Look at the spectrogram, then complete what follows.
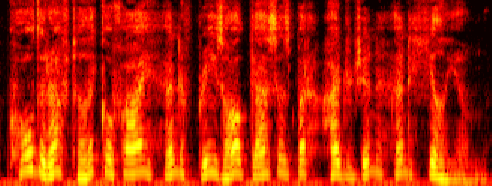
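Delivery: a hint of a teasing jibe; jibing. A narrator's reading. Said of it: "she jibed".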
